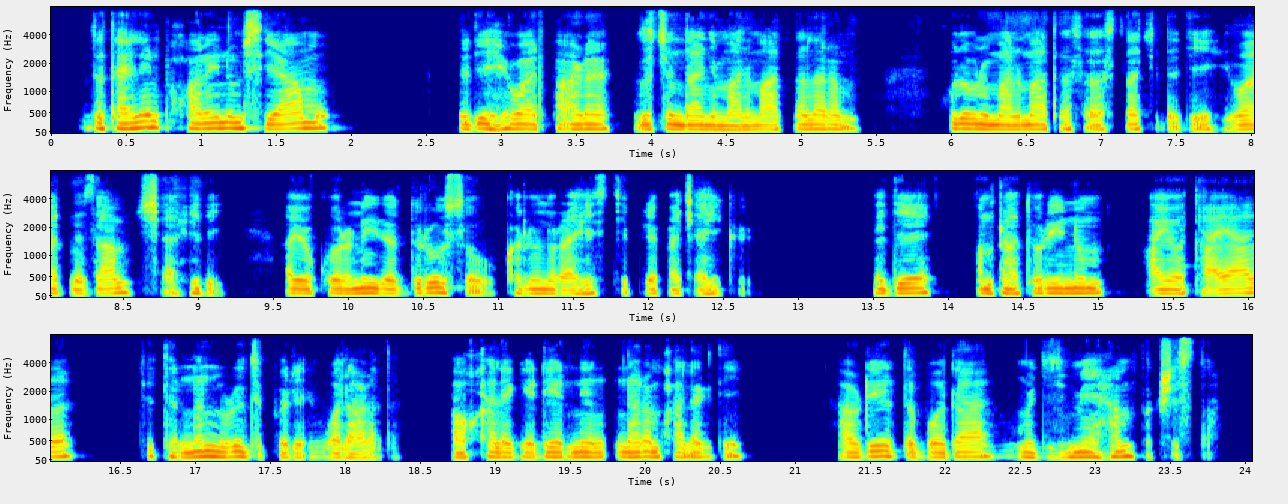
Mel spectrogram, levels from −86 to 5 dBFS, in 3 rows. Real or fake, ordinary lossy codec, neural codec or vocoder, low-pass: real; none; none; 7.2 kHz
